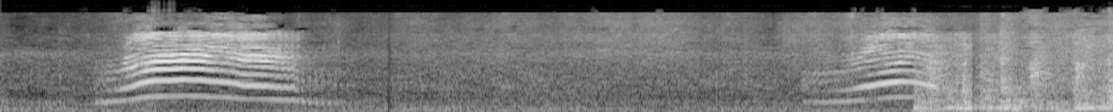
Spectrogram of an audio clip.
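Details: Domestic cat giving two clear meows: a long arched harmonic meow, a pause, then a shorter rising one cut off by a sudden burst of background noise.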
